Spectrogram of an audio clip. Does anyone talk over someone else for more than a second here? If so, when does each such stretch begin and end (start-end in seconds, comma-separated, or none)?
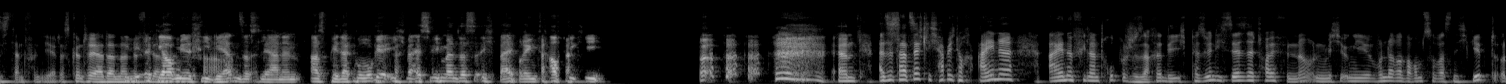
1.2-2.6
